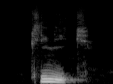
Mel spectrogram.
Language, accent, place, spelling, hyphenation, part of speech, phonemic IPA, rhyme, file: French, France, Lyon, clinique, cli‧nique, adjective / noun, /kli.nik/, -ik, LL-Q150 (fra)-clinique.wav
- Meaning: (adjective) clinical; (noun) clinic (small hospital)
